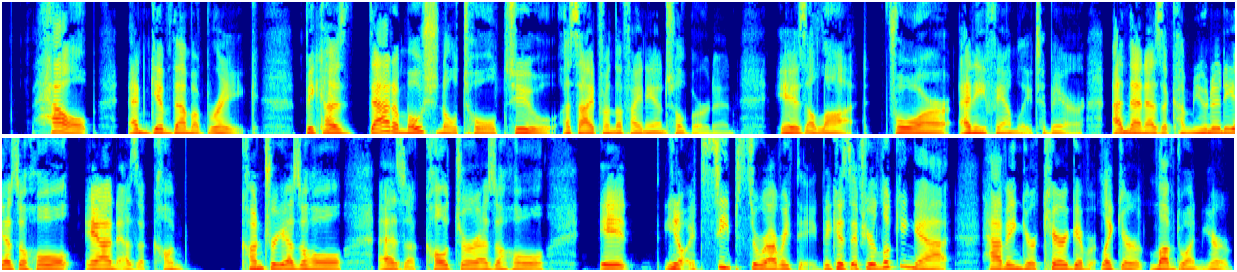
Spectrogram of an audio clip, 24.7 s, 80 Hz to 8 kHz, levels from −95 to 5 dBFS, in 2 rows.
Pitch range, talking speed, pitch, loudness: 170-220 Hz, 160 wpm, 195 Hz, -19 LUFS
